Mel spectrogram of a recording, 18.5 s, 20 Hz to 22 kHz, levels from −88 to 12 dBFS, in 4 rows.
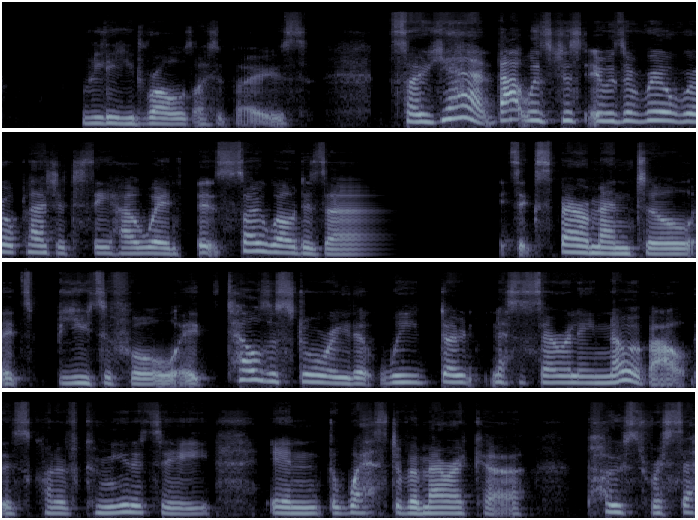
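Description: From 6.89 s to 7.97 s the speech breaks off in a long network dropout. A stretch of incoming audio likely never arrived, so the receiver stretched the last sound into a fading buzz before settling into about 0.7 s of silence. Speech resumes with roughly 1.06 s of material simply gone. On a spectrogram, smeared, repetitive bands taper into an empty gap; the waveform shows a decaying envelope, then a flat line.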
